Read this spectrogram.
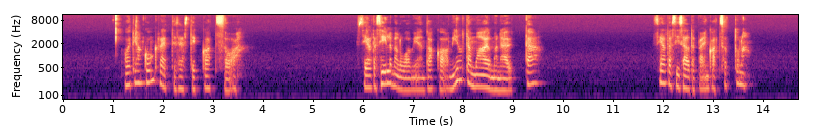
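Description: A woman speaks calmly and softly through a close microphone, with long pauses.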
